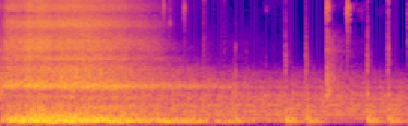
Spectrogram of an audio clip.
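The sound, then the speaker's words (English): A deep breath in and out makes a long airy rush that is loud at first and then fades away, with a few faint soft clicks after it. “My breath's heavy. My mind overwhelmed. Deep breath in. Deep breath out.”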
